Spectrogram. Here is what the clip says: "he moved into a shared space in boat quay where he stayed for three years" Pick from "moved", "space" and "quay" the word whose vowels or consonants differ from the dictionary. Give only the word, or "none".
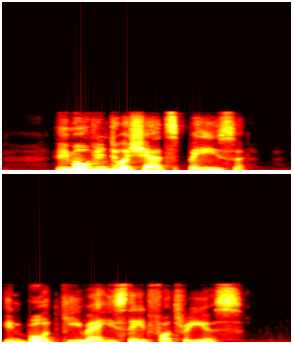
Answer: none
